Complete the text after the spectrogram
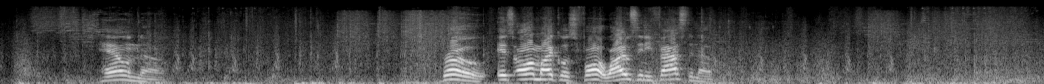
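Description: Swords swish and clash in quick bursts.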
